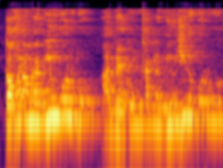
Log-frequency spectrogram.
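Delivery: ordinary talk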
